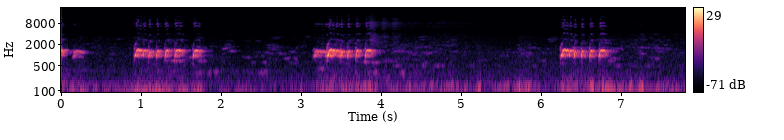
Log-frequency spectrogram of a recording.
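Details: Local zebra dove singing a stable lure song for doves that seldom sing; three clean, buzzy trilled cooing bursts roughly every three seconds, each about a second long, with quiet gaps between.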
